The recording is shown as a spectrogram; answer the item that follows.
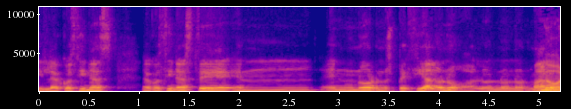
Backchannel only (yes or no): no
